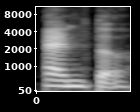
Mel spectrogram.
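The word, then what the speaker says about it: enter: ही आप बोलते हो एंटर कई लोग पता है एंटर बोलने की बजाय क्या बोलते हैं इंटर बोलते हैं लोग गलत इसका प्रोनंसिएशन करते हैं सही मीनिंग क्या होगा एंटर ई का प्रोनंसिएशन एज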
